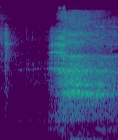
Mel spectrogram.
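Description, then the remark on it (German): A single deep, airy breath during a relaxation breathing exercise, swelling after a brief quiet moment into a full, breathy rush of air. No one speaks. “Okay, dann noch einmal atmen.”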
